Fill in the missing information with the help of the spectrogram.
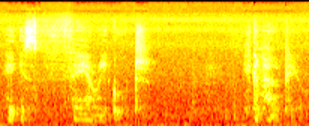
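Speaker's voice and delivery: hushed conspiratorial whisper; unvoiced secretive whisper. Secret suggestion of juju man.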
